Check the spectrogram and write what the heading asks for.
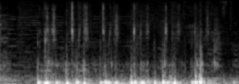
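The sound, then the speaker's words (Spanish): Rhythmic hollow knocks of two coconut halves struck on a board near the microphone, a live radio sound effect mimicking a horse's hooves clip-clopping at a steady trot, fairly loud, with no talking over them. “Tenían una tabla ahí cerca del micrófono y agarraban dos cocos partidos por la mitad.”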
